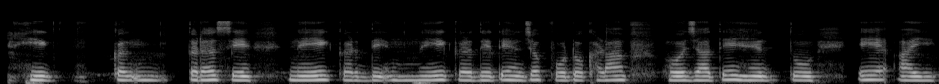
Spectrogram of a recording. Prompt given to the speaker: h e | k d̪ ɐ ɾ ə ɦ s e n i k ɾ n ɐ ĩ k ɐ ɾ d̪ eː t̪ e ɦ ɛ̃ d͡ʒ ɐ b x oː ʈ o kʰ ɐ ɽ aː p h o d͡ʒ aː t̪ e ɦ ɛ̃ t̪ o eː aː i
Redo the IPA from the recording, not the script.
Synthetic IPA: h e | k t̪ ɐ ɾ ə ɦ s e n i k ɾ n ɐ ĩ k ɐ ɾ d̪ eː t̪ e ɦ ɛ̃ d͡ʒ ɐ b f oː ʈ o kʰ ɐ ɽ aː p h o d͡ʒ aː t̪ e ɦ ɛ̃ t̪ o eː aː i

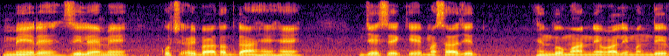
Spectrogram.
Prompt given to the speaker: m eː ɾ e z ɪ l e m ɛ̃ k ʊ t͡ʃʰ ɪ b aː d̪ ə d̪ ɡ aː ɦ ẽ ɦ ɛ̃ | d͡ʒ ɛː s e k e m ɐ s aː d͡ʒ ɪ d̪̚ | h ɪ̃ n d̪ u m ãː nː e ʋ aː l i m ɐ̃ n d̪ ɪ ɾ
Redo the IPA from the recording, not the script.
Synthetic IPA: m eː ɾ e z ɪ l e m ẽ k ʊ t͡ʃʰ ɪ b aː d̪ ə t̪ ɡ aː ɦ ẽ ɦ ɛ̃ | d͡ʒ ɛː s e k e m ɐ s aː d͡ʒ ɪ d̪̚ | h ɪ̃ n d̪ u m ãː nː e ʋ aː l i m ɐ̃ n d̪ ɪ ɾ

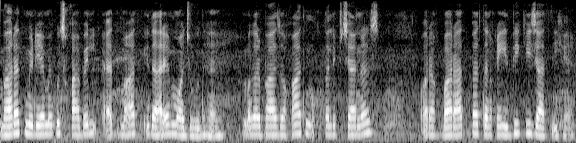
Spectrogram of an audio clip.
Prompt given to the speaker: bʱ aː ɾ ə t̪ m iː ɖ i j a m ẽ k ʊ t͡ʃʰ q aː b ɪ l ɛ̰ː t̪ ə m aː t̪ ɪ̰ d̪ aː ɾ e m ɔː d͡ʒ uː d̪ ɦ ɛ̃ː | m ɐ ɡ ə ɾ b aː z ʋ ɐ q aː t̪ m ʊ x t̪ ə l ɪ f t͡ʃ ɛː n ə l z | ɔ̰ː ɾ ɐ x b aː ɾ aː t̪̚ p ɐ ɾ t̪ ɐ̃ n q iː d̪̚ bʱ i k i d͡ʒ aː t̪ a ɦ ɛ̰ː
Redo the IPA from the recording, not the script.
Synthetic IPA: bʱ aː ɾ ə t̪ m iː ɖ i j a m ẽ k ʊ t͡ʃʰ q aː b ɪ l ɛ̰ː t̪ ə m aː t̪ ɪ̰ d̪ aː ɾ e m ɔː d͡ʒ uː d̪ ɦ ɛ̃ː | m ɐ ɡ ə ɾ b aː z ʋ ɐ q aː t̪ m ʊ x t̪ ə l ɪ f t͡ʃ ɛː n ə l z | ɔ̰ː ɾ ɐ x b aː ɾ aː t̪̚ p ɐ ɾ t̪ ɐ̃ n q iː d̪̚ bʱ i k i d͡ʒ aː t̪ i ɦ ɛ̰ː

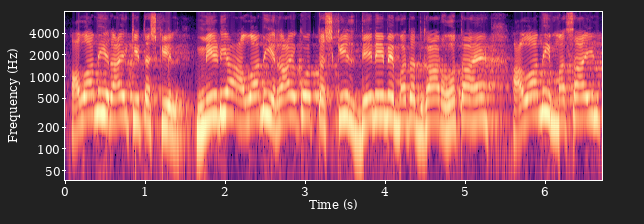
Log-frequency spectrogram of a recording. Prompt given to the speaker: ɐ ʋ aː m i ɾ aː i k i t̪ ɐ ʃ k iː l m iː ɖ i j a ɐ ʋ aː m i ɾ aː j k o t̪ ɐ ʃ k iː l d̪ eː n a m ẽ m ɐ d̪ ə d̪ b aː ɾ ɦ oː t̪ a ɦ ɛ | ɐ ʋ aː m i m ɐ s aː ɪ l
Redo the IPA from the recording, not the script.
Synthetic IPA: ɐ ʋ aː m i ɾ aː j k i t̪ ɐ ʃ k iː l m iː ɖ i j a ɐ ʋ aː m i ɾ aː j k o t̪ ɐ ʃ k iː l d̪ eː n e m ẽ m ɐ d̪ ə d̪ ɡ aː ɾ ɦ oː t̪ a ɦ ɛ | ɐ ʋ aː m i m ɐ s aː ɪ l

